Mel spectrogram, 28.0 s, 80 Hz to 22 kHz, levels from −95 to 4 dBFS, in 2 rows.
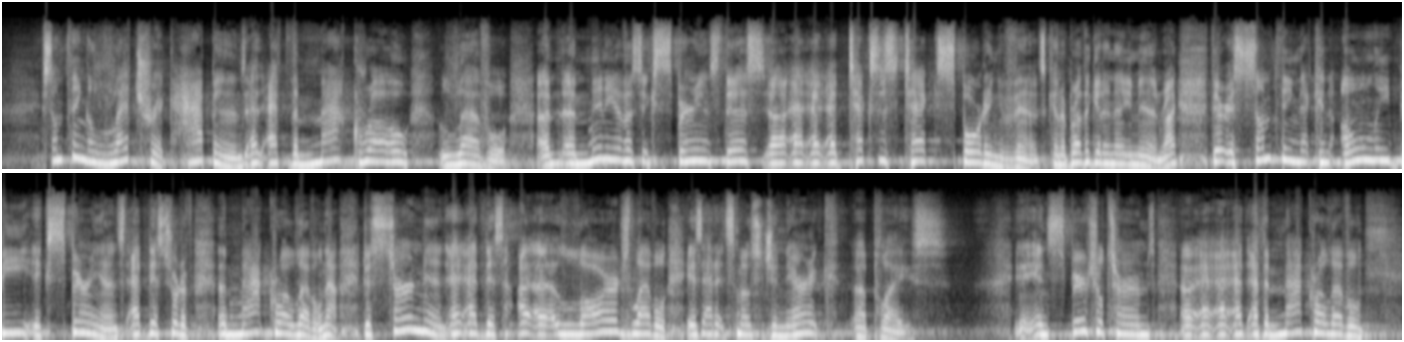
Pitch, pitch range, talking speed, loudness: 205 Hz, 190-225 Hz, 150 wpm, -12 LUFS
